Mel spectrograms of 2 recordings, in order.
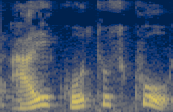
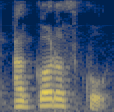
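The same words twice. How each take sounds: First: Said in the usual way. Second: "I go to school"을 '아꼬러스쿠'처럼 붙여 빠르게; 원어민식 연음. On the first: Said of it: "하고 받아들이는 게 더 이상한". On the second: Shown as a demonstration. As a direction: run "I go to school" together, with "to" as a light "ro". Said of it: "원어민이". (원어민처럼 뭉개서 이어 말하기)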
